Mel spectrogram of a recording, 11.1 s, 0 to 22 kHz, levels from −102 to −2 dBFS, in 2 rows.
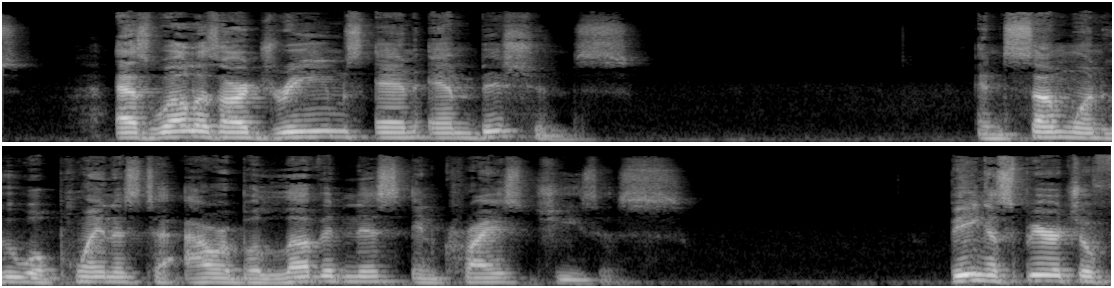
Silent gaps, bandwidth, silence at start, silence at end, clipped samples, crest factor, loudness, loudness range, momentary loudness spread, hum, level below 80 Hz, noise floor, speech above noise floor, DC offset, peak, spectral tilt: none; 16.5 kHz; 0 s; 0 s; under 0.1%; 22 dB; -29 LUFS; 8 LU; 17 LU; none; -68 dBFS; -76 dBFS; 47 dB; under 0.1%; -10 dBFS; -4.5 dB/octave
